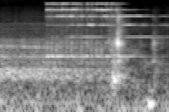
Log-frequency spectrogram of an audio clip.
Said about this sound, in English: Ricky, is that the incoming line? Yes, it's an incoming phone call.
